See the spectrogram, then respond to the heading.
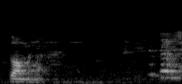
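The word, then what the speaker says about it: promenade: नाड, नाड या नेड नहीं होता, नेड, प्रोमेनेड, प्रोमेनेड। देखो ये यहाँ से प्रोमेनेड ये बताएगा, देखो ये जाता रहता है ना, बताइए। नेड नहीं है, प्रोमेनाड ही है, प्रोमेनाड।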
